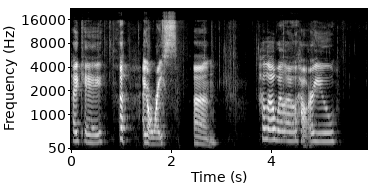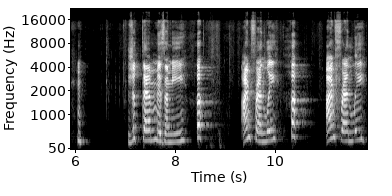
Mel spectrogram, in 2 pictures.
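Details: Vocal tics in a woman with Tourette syndrome, with a recurring phrase tic and repeated phrases; she says she is really ticky near the end of an hour-long livestream.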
